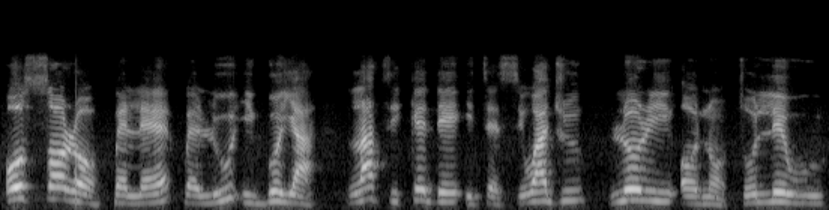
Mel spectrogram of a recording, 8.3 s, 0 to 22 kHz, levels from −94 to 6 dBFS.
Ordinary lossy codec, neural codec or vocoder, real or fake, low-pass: Opus, 32 kbps; none; real; 7.2 kHz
